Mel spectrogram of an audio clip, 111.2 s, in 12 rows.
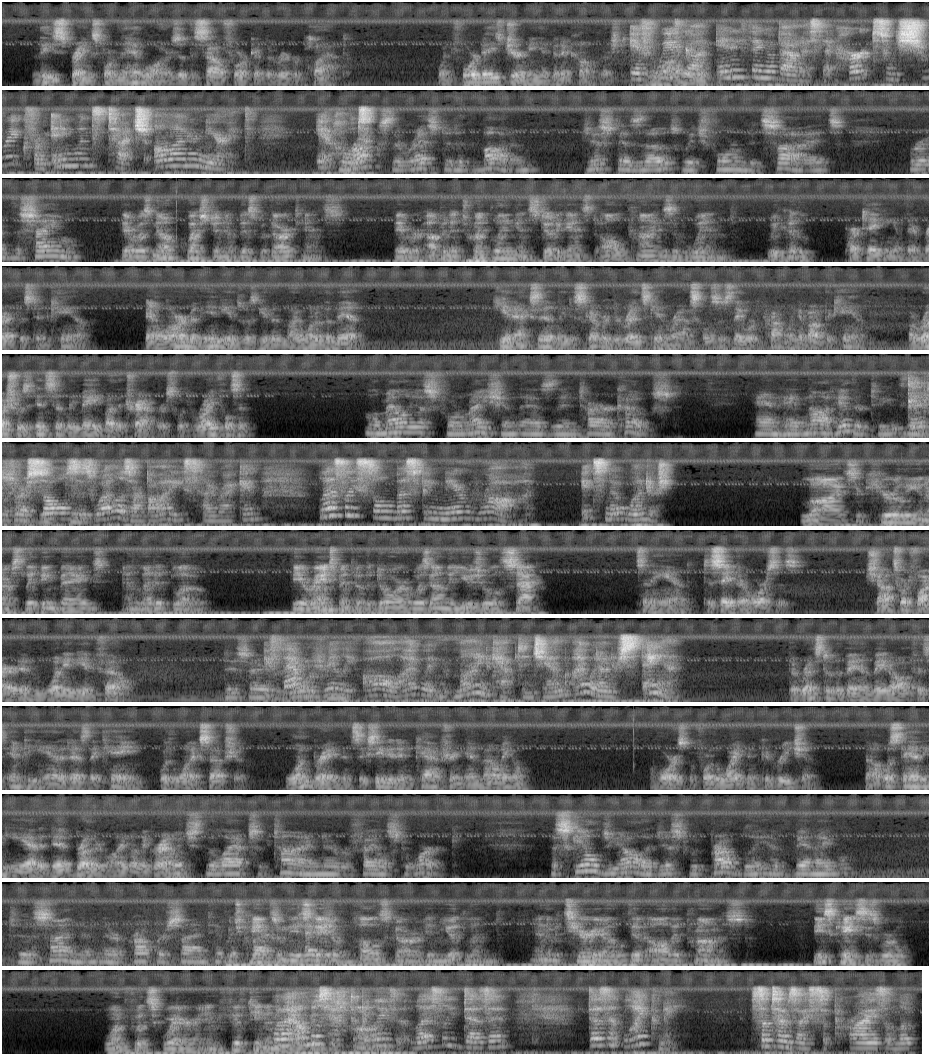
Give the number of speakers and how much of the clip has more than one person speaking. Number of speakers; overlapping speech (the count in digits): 4, about 6%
